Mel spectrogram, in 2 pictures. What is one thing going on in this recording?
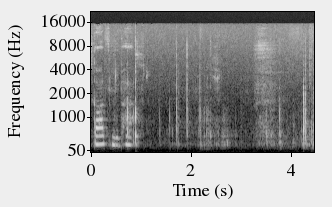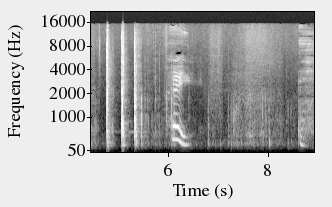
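A small plastic toy taps lightly on a hard surface.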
